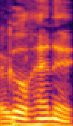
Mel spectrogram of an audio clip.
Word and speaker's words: Mcelhinney: Mcelhinney.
